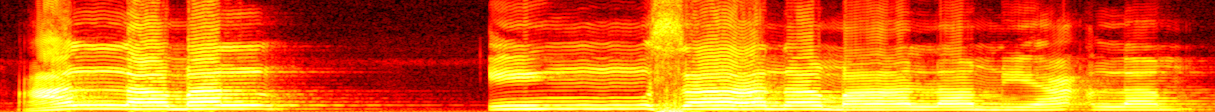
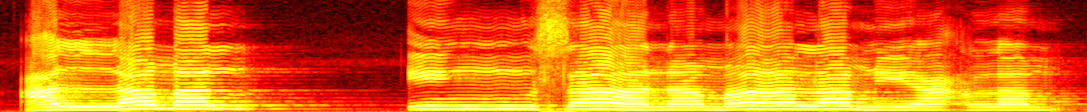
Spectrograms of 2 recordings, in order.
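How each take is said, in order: First: A brief silent stop comes before the glottal stop. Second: A brief silent stop comes before the glottal stop.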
